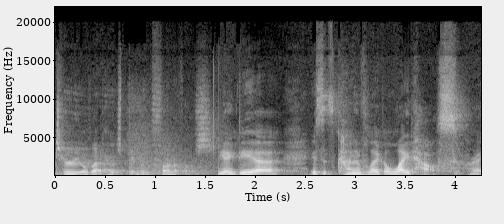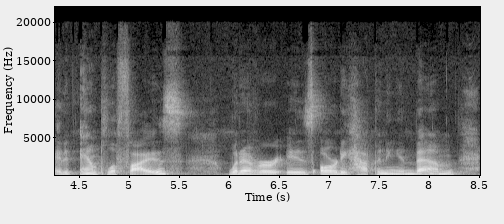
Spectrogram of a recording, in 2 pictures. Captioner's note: none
